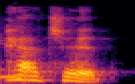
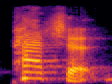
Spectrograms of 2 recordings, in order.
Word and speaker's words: Patchett: Did you, as you were, it's funny, you're reminding me too of, I just read, listened to a podcast with Ann Pichette. I'm not, may not be saying, pronouncing her last name accurately. Is it Pichette or? – Ann Patchett. – Patchett. That's, I knew I was saying it wrong.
